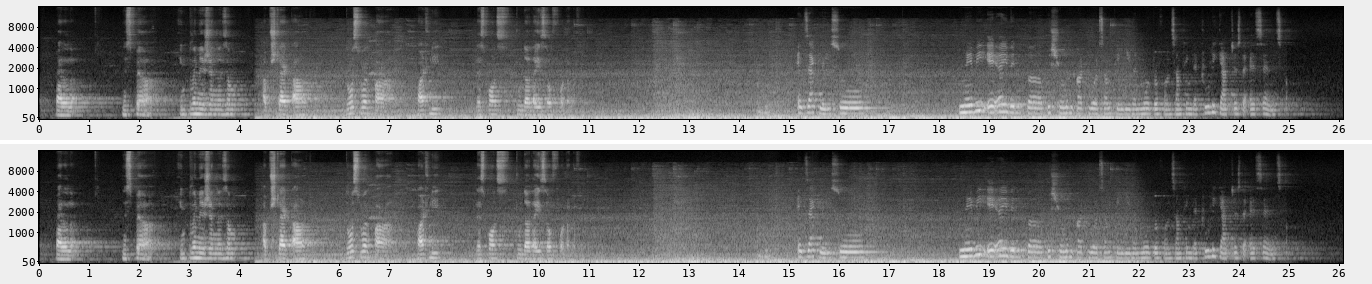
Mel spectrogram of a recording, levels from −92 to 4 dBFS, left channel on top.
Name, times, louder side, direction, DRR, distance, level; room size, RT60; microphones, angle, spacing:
voice 1, 0.3-0.8 1.7-2.3 2.8-4.0 4.4-5.4 6.0-7.1 7.6-8.1 8.7-10.8 11.6-11.7, right 1 dB, 10° right, 9 dB, 0.8 m, -19 dB
sound 1, 4.3-21.9, equal, 5° left, 6.6 m, -19 dB
voice 2, 14.3-14.7 15.2-16.6 18.4-25.0, left 1 dB, 20° left, 9 dB, 0.7 m, -19 dB
30.0 x 21.0 x 5.2 m, 2.6 s
head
